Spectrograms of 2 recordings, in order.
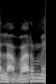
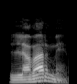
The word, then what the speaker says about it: lavarme: The R in Lavarme. is a strong, trilled R.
